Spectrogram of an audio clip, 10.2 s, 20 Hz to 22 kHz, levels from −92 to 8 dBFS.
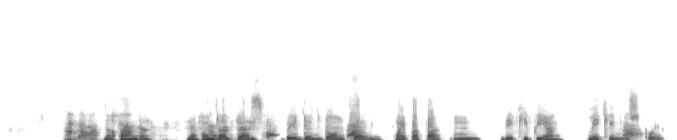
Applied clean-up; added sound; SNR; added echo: neural mask model Resemble Enhance denoiser.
